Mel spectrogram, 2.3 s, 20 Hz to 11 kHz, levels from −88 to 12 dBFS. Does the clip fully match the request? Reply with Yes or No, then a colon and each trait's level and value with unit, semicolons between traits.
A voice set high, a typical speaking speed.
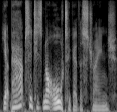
No: low, 135 Hz; average, 180 wpm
